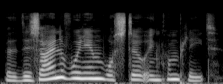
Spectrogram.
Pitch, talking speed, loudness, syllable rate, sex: 225 Hz, 215 wpm, -13 LUFS, 6.1 syllables/s, female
